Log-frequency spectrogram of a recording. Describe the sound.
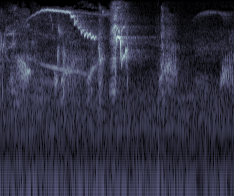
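Urban birds in the Dixwell neighbourhood give a few harsh squawks and sharp calls, with one long, thin call sliding downward, spaced by short gaps against a quiet background.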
